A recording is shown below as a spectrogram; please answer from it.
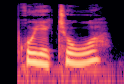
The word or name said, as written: projektor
